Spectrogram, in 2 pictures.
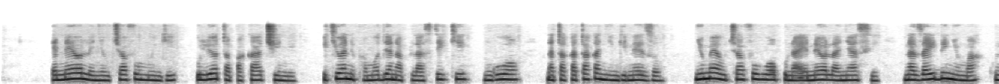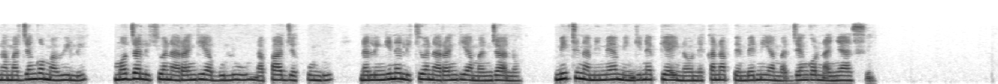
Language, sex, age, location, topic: Swahili, female, 25-35, Nairobi, government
